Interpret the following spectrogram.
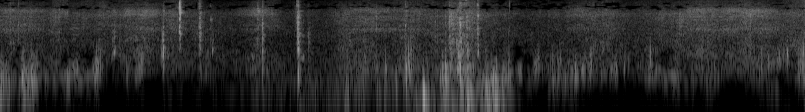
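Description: A digging spade cutting through pasture turf and soil to free a plug, a faint rustling scrape with a few short knocks.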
